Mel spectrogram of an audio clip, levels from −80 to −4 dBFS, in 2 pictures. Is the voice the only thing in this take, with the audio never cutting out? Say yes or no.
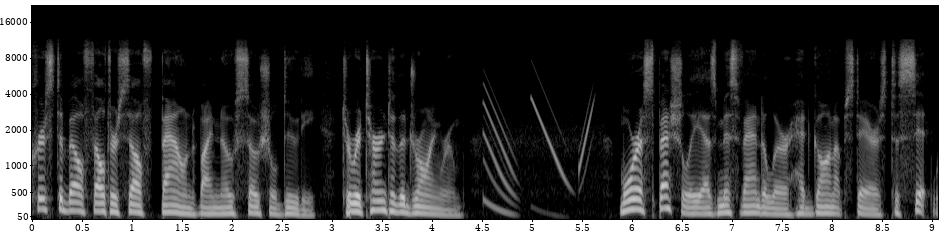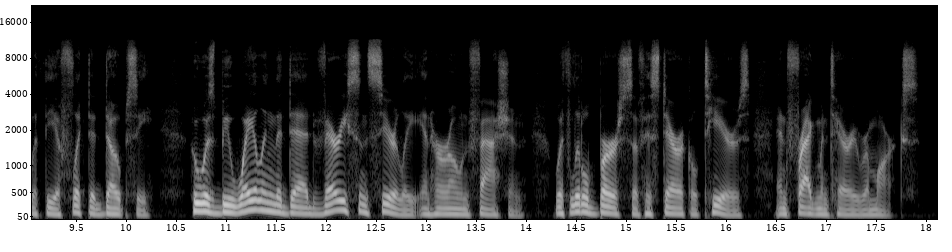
no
